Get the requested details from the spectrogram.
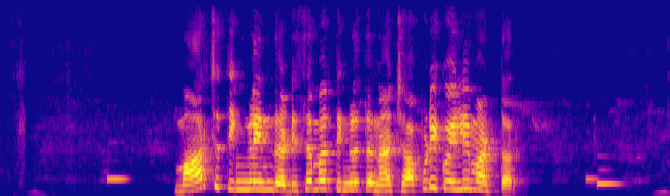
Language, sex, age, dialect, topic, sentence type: Kannada, female, 31-35, Northeastern, agriculture, statement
